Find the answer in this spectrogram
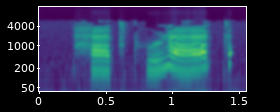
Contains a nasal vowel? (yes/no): no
